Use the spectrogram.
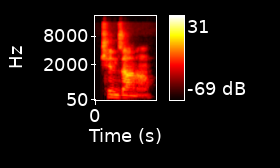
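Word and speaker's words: Cinzano: chinzano should be everywhere I pronounce it with chinzano yeah that makes sense since it's Italian um Holden should be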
